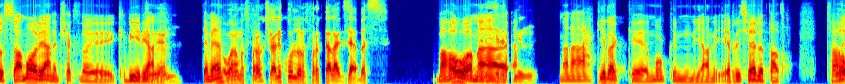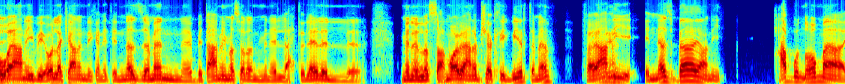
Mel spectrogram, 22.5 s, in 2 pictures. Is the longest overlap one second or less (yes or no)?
yes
